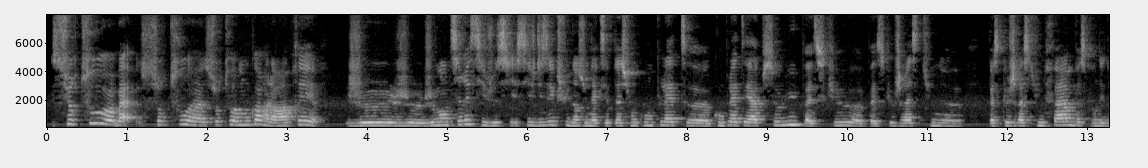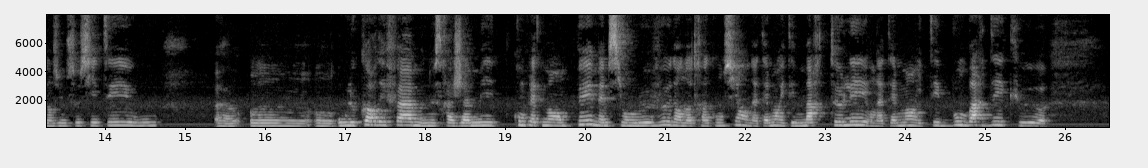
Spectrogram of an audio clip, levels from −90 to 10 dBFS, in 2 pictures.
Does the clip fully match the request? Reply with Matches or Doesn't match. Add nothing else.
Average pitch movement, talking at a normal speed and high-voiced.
Matches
